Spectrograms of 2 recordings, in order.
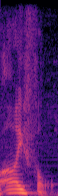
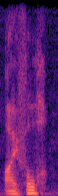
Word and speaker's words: Eiffel: I'm going to say it like trifle, Eiffel.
